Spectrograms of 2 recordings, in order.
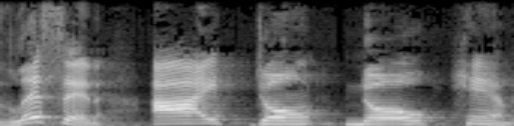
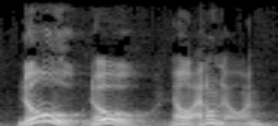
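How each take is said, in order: First: Loud, high, drawn-out acted shout; angry denial. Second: Raised, swooping retold denial; first denial. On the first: Cornered Peter swearing to the crowd, an angry acted shout. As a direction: shout it slowly, word by word, in anger. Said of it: "he starts getting angry". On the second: Peter answering the servant girl, a mock protest of innocence. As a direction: brush off the accusation, acting it out. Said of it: "Peter gets a little firmer".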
